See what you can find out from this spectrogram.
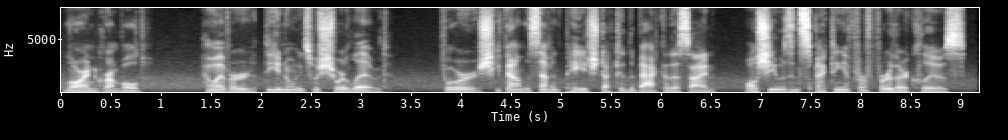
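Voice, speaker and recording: A man's voice: mid-range voice, lively intonation, normal speed, a little hiss or hum. A man reading scripted horror fiction as the narrator of an audio drama.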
